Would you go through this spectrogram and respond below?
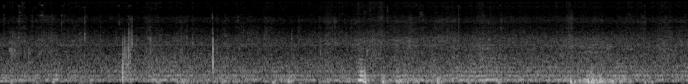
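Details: Dense low humming from a mass of giant honey bees at a large nest, about 1.2 m long, being cut, with scattered crackles and brief sharp taps over the drone.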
